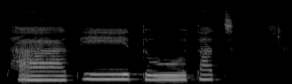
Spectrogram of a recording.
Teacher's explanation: cara melafalkan huruf ta dengan menyentuhkan ujung lidah dengan gusi gigi seri bagian atas dengan mengalirkan sedikit nafas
